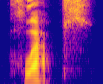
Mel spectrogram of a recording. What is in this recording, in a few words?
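"claps", English, US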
